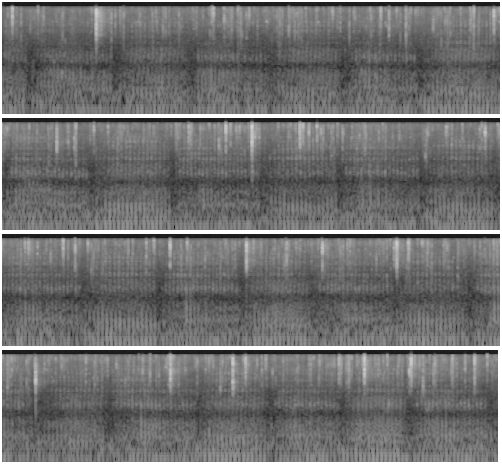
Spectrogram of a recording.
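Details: Long, even purring from a cat, the low rumble pulsing in a regular breathing rhythm beneath a continuous scatter of fireplace crackles.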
